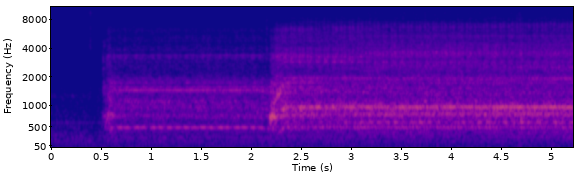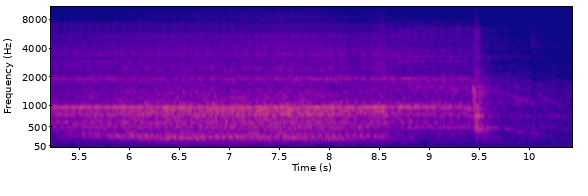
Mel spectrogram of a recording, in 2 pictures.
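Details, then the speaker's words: Drill press cutting with a half-inch bit while stepping up toward a one-inch hole. It hums, then a loud ringing chatter starts as the bit deflects and jumps from running too fast; it cut smoothly at lower speed. "could hear that noise it's called chattering and that's caused by the drill deflecting and jumping around the hole as it's coming in contact with a part this is usually an indication that I'm running the drill a little bit too fast"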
